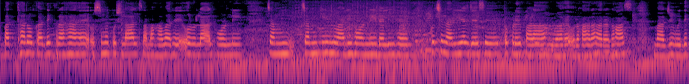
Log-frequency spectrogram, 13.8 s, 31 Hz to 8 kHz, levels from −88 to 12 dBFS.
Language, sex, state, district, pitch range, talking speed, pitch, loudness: Hindi, female, Uttar Pradesh, Budaun, 205-230 Hz, 150 wpm, 220 Hz, -24 LUFS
